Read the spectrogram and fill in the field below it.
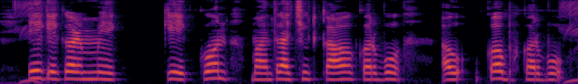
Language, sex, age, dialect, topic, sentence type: Chhattisgarhi, female, 25-30, Northern/Bhandar, agriculture, question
